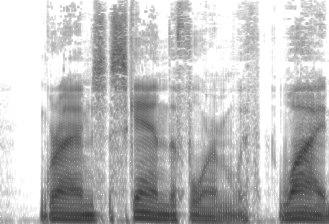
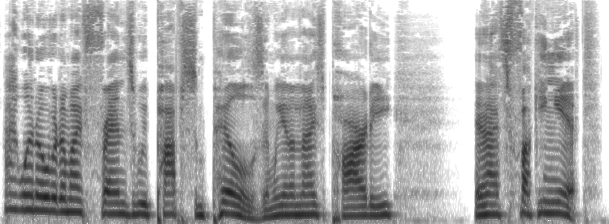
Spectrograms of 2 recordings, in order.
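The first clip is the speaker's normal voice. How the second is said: much higher and louder, shouting now; getting louder; 12 semitones higher, 5 dB louder than usual. A narrator's reading. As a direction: raise your voice, defiant. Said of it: "his voice getting louder".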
